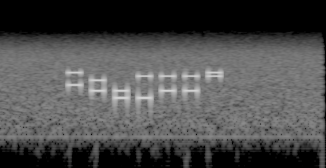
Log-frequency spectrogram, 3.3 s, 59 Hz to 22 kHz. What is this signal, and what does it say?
Multi-frequency trunk signalling (R1, as on North American trunks), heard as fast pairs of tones, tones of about 130 ms. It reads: KP 51788 ST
